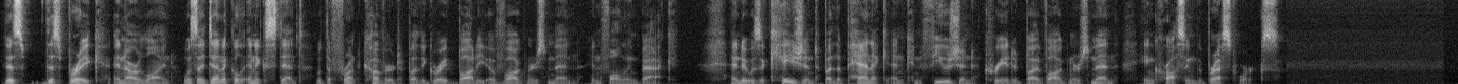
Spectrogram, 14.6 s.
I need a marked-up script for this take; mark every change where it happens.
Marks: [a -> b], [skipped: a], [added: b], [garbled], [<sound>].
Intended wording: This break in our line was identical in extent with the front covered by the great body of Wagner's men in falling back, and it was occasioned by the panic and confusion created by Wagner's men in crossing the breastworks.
This [added: this] break in our line was identical in extent with the front covered by the great body of Wagner's men in falling back, and it was occasioned by the panic and confusion created by Wagner's men in crossing the breastworks.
